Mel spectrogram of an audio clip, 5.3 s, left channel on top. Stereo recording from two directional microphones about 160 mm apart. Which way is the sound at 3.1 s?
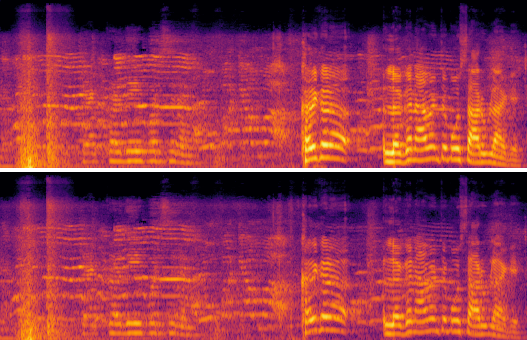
40° left (ahead or behind).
